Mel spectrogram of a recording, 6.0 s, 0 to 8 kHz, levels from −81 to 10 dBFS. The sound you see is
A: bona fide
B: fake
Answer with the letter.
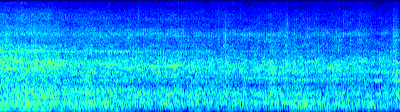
B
